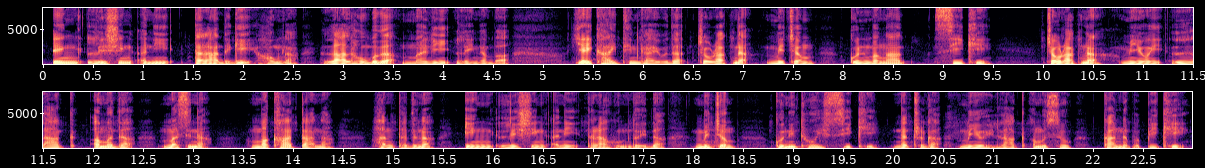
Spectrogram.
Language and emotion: Manipuri, neutral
